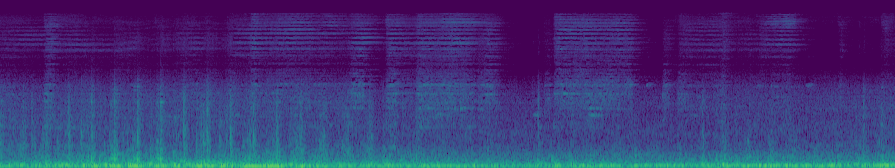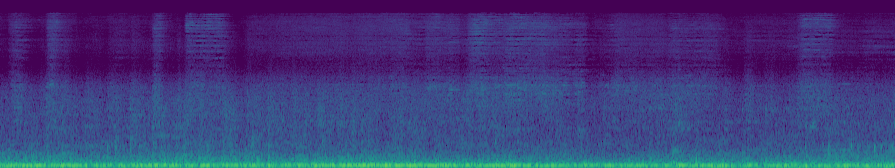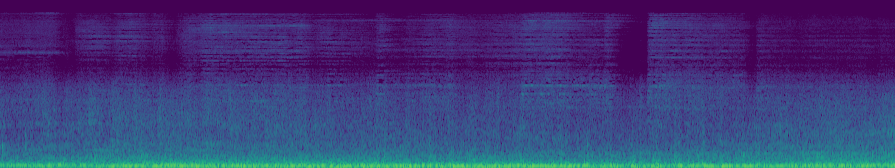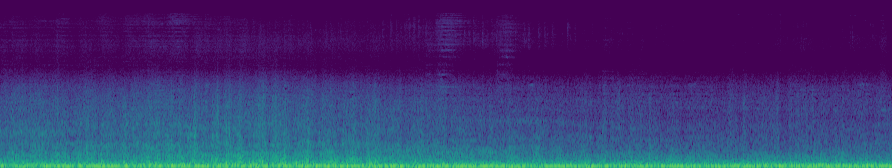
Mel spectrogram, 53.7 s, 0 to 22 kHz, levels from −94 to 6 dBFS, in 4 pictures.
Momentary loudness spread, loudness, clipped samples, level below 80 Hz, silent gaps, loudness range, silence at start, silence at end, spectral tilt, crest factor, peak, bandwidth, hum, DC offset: 8 LU; -30 LUFS; under 0.1%; -28 dBFS; none; 7 LU; 0 s; 0 s; -8.5 dB/octave; 14 dB; -12 dBFS; 3.4 kHz; none; under 0.1%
